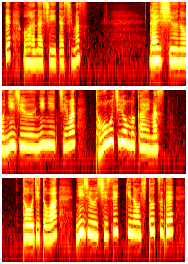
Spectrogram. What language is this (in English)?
Japanese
